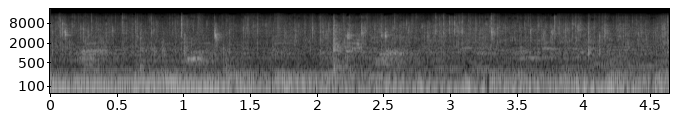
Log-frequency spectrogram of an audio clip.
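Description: Dried danggit fish frying in hot oil in a pan: steady sizzling with frequent sharp pops and crackles.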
